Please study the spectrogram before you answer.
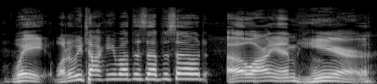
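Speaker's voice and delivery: high-pitched teasing imitation of a clueless latecomer; mock latecomer. Mimics Caleb just catching up.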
